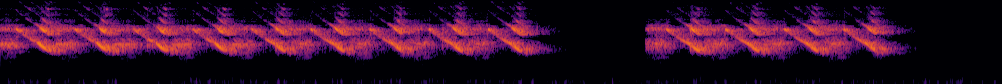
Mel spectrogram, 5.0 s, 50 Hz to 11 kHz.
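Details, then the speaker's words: Malem M03 single-tone body-worn bedwetting (enuresis) alarm set off by a wet finger on the sensor: loud, rapidly repeating high warbling tone in two bursts. "there's a sensor plug it into the bottom of the alarm and test it with a wet finger on the sensor to sound"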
